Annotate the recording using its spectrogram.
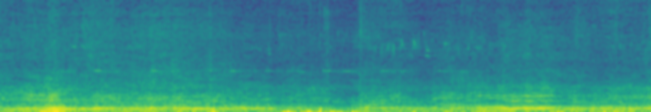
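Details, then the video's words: Honey bees of the Iberian subspecies around a Langstroth hive west of Roquetes, Catalonia, Spain, close to Els Port National Park; a thick humming chorus that rises and dips, with single bees droning past the microphone. "Honey Bees Healing Sound Effect"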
